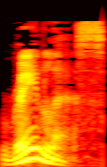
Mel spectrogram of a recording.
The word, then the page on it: rainless: British English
